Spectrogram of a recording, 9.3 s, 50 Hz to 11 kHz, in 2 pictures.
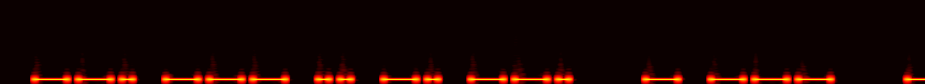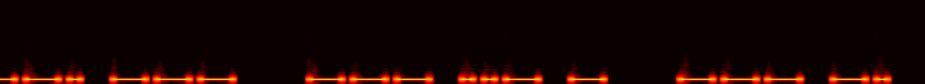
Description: Morse code, heard as a keyed tone, about 22 wpm, 700 Hz. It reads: GOING TO GO OUT ON
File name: practice / 22wpm / Sets of 8 Words - 22wpm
